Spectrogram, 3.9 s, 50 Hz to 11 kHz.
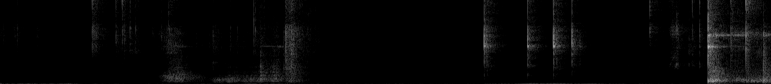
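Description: Steel cartridge casings rattle inside a toy pistol's loaded magazine, which holds up to 8 rounds, as it is shaken. Bright metallic jingles come in short bursts with quick decay, showing the magazine is loaded with metal casings.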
